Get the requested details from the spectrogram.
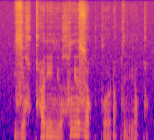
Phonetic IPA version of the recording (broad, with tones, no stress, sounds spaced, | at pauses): zʲ u˩ χ qʰ ʊ˧ ɾʲ e˧ lʲ u˩ χ lʲ ʊ˥ z u˧ q k o˩ ɽ ɪ˩ q rʲ u˩ q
